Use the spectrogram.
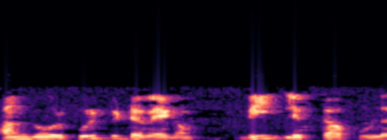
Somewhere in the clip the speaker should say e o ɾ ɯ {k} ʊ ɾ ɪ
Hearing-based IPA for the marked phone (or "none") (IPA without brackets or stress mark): p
